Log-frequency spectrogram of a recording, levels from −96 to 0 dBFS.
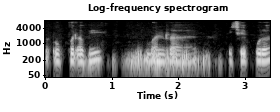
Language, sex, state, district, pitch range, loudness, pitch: Hindi, female, Chhattisgarh, Bastar, 175-195 Hz, -22 LUFS, 185 Hz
